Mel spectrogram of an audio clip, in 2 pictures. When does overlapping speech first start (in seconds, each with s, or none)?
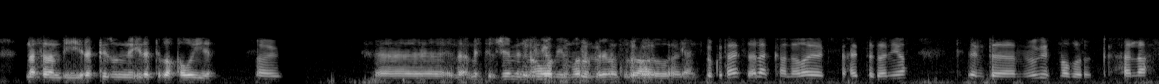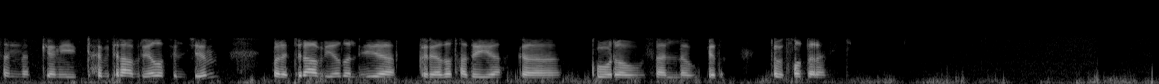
5.2 s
